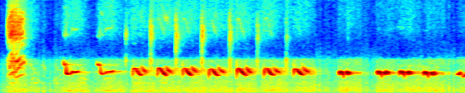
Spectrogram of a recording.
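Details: Northern Mockingbird singing in a tree in the early morning after singing all night: bright, high phrases, each repeated several times in quick succession before switching to a new slurred or steady note; faint background hiss.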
